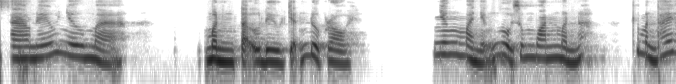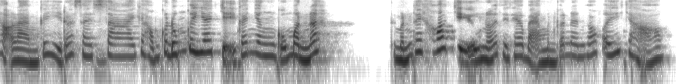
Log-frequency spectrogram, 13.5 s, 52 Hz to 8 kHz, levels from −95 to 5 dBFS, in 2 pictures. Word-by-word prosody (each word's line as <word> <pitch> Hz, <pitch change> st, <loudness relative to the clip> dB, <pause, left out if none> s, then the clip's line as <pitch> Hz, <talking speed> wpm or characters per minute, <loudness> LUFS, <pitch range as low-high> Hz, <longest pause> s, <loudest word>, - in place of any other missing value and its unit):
sao 245 Hz, -1 st, 0 dB
nếu 265 Hz, +6 st, 0 dB
như 285 Hz, -6 st, 0 dB
mà 215 Hz, -5 st, 0 dB, 0.8 s
mình 215 Hz, -3 st, +8 dB
tự 210 Hz, -, +3 dB
điều 200 Hz, -1 st, +5 dB
chỉnh 250 Hz, +7 st, -2 dB
được 260 Hz, -4 st, +3 dB
rồi, 190 Hz, -3 st, -2 dB, 0.8 s
nhưng 315 Hz, -1 st, -4 dB
mà 240 Hz, -, +2 dB
những 215 Hz, +6 st, +1 dB
người 265 Hz, -7 st, +2 dB
xung 260 Hz, +3 st, -4 dB
quanh 250 Hz, 0 st, 0 dB
mình 205 Hz, -3 st, +2 dB
á, 245 Hz, -, -2 dB, 0.5 s
cái 365 Hz, -, -6 dB
mình 240 Hz, -7 st, +2 dB
thấy 325 Hz, +8 st, -2 dB
họ 270 Hz, -, -1 dB
làm 205 Hz, -3 st, -1 dB
cái 310 Hz, -, -5 dB
gì 220 Hz, -, -1 dB
đó 280 Hz, +6 st, -5 dB
sai 285 Hz, -3 st, -6 dB
sai, 275 Hz, +3 st, -7 dB
cái 335 Hz, -, -7 dB
hổng 230 Hz, +2 st, -4 dB
có 330 Hz, -, -2 dB
đúng 315 Hz, +5 st, +1 dB
cái 365 Hz, -, +5 dB
giá 355 Hz, -, +3 dB
trị 460 Hz, -2 st, +1 dB
cá 305 Hz, -, -2 dB
nhân 295 Hz, -5 st, -4 dB
của 225 Hz, -1 st, +1 dB
mình 270 Hz, -6 st, +3 dB
á, 345 Hz, -, +3 dB, 0.7 s
thì 235 Hz, -, -7 dB
mình 220 Hz, -, +6 dB
cũng 260 Hz, -, -1 dB
thấy 365 Hz, 0 st, +1 dB
khó 370 Hz, +3 st, +3 dB
chịu 405 Hz, -, +4 dB
nữa 230 Hz, -1 st, +3 dB
thì 260 Hz, -, -4 dB
theo 280 Hz, -1 st, -4 dB
bạn 195 Hz, -3 st, -3 dB
mình 200 Hz, -1 st, -1 dB
có 275 Hz, -, -8 dB
nên 275 Hz, -2 st, -8 dB
góp 305 Hz, +4 st, -8 dB
ý 320 Hz, +5 st, -1 dB
cho 320 Hz, -, -6 dB
họ 230 Hz, -, -5 dB
hông? 235 Hz, +2 st, -4 dB
260 Hz, 255 wpm, -22 LUFS, 220-305 Hz, 0.8 s, mình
